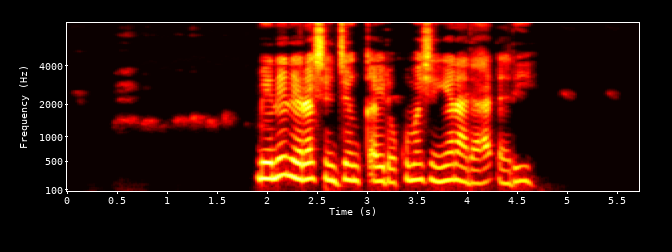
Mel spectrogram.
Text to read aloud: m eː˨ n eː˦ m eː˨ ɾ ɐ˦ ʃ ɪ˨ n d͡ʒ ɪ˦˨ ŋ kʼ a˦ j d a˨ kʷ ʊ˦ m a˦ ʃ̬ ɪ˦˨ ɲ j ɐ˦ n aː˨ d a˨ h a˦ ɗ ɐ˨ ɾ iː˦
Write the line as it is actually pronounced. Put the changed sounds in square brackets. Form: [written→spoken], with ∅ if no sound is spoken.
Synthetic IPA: m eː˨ n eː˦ [m→n] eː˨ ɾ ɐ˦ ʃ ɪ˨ n d͡ʒ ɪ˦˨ ŋ kʼ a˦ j d a˨ kʷ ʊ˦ m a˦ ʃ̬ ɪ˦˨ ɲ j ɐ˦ n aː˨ d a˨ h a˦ ɗ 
